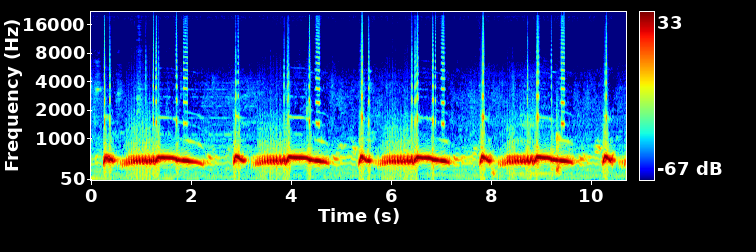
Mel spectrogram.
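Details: Albino spotted dove giving a melodious song as a training master recording: four low coo phrases about every two and a half seconds, each a short opening note, a rolling pulsed coo, then a long smooth falling tone; faint ticking clicks between phrases.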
